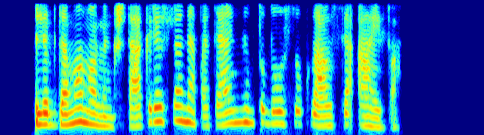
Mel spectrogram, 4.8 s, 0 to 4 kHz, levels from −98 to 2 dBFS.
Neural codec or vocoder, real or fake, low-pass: codec, 16 kHz, 4 kbps, FreqCodec, smaller model; fake; 3.6 kHz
